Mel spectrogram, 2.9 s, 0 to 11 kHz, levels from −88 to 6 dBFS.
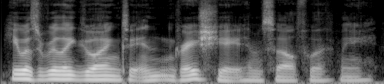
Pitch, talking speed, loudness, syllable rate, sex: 115 Hz, 190 wpm, -17 LUFS, 5.1 syllables/s, male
